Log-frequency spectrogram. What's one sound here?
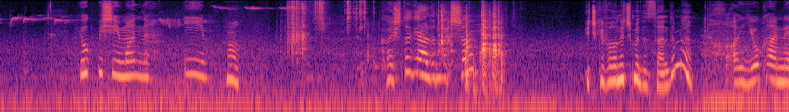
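A young woman answers wearily, close by.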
